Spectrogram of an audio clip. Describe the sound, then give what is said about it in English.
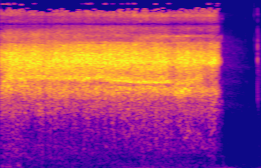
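A voice imitates the sound of a running shower as heard in videos filmed in the shower, a loud, steady hissing "shhh" held for about two seconds, then cuts off abruptly into near silence with a faint click. “You know what I hear when you're filming in the shower?”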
